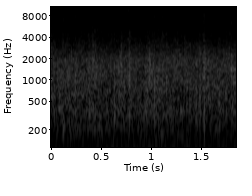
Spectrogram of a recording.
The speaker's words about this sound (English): Let's get a Lord a hand clap. Praise the Lord. Hallelujah. Hallelujah. Glory to God. Now don't just keep clapping.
